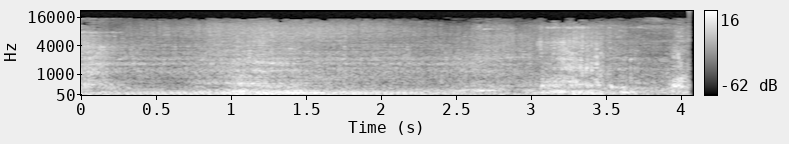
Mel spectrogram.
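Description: Wolves growling low. The growl is loudest from about one to two seconds in and swells again near the end.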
